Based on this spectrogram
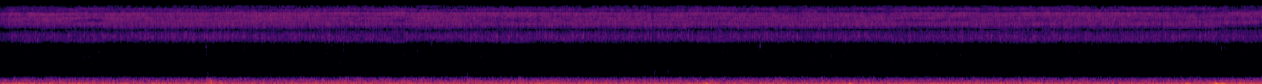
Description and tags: Fabric Wetting
wet, fabric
